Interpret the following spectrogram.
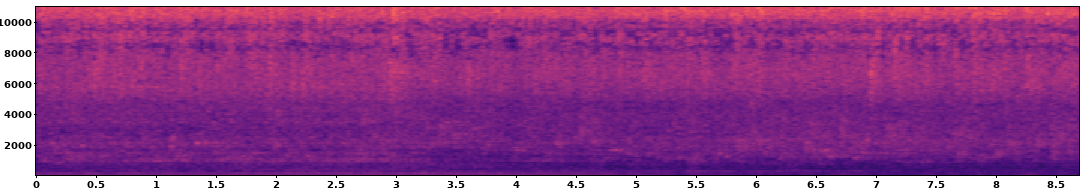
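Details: Multifunction shower system with poor overall flow: a steady low hum under rushing water at the shower valve, with slight vibration felt when the body jet function is used.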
